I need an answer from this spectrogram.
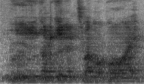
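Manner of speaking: forced bass voice; deep chamber voice. Shown as a demonstration. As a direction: drop it way down into a chest chamber. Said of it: "I don't really have that pitch".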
